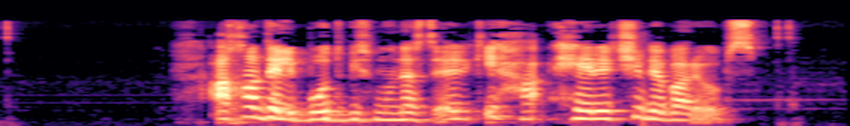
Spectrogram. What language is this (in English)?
Georgian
